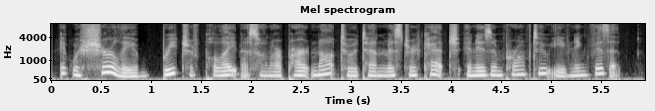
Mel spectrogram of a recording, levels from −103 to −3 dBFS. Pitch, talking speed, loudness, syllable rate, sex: 190 Hz, 200 wpm, -17 LUFS, 5.8 syllables/s, female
